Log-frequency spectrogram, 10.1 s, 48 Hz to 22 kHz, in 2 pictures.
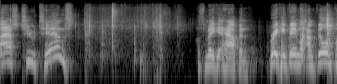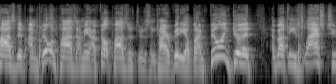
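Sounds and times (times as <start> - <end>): plastic shrink wrap crinkling: 1.1 - 3.0.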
